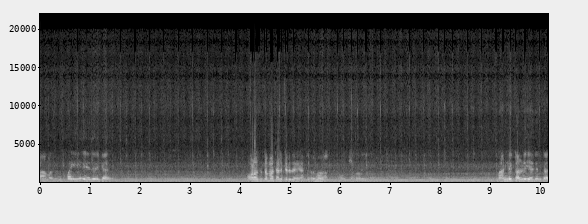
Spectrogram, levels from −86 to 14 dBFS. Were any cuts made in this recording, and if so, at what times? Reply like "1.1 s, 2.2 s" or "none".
none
